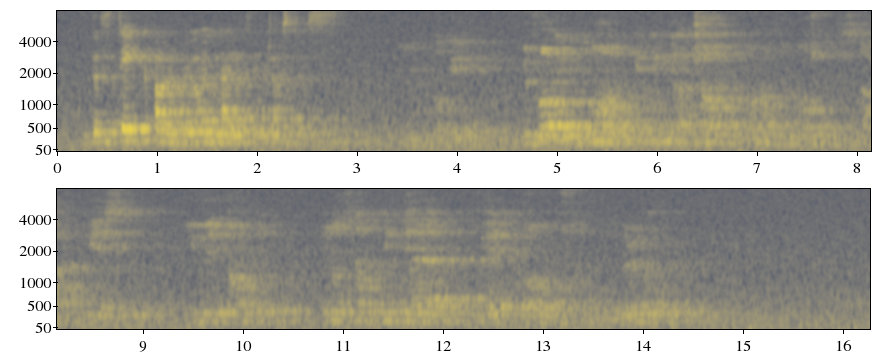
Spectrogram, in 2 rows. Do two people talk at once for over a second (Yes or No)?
No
